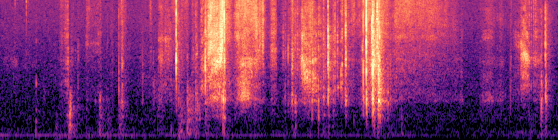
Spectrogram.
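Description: Pages of a large picture book being turned by hand: a few light taps, then two louder paper rustles about three and five and a half seconds in, and a softer rustle near the end.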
